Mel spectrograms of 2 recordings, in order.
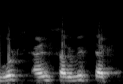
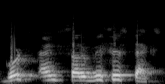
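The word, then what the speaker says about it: Goods and Services Tax: गुड्स एंड सर्विसेज दोनों में ऐसे है, बहुत सारे बंदे इसको गलत प्रोनाउंसिएशन करते हैं, गुड्स एंड सर्विस टैक्स pronounce करते हैं, गलत है, गुड्स एंड सर्विसेज टैक्स, it's name is imposed by the union or by such state.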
